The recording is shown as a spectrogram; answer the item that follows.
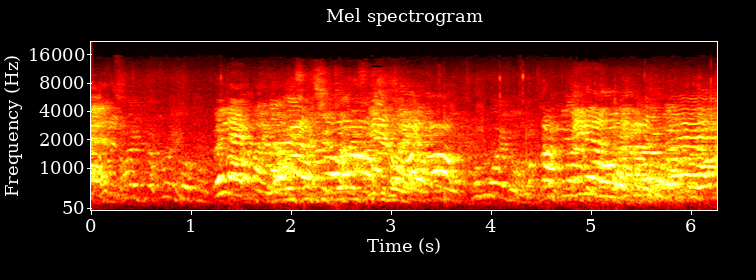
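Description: People talking close by, several voices overlapping, in two stretches with a short break about four seconds in.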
